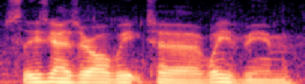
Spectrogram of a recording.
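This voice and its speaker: Casting: male streamer, mid-pitched, chatty and self-deprecating, faint room ambience. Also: steady tone, a little slow, a little mellow, slight background noise. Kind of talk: casual gameplay commentary.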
